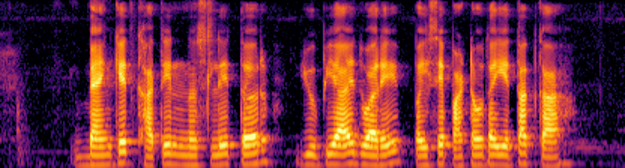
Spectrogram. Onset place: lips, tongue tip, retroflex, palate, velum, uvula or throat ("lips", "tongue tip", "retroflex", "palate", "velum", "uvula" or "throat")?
lips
